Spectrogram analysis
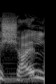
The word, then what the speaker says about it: Shyle: So as you just said, it rhymes with style।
